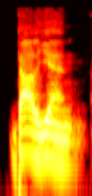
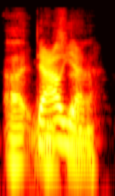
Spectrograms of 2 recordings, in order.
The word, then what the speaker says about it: Dalian: Dalian is the other place? – Dalian. – Dalian. I'm pronouncing correctly.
